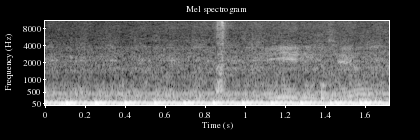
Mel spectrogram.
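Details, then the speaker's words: BMW 135i at low idle with an uneven, lumpy thump and the whole car vibrating; code reader shows a cylinder 5 misfire, traced to a failing ignition coil. "yeah so it's definitely misfiring you know if you guys can hear it it's misfiring that's for sure"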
